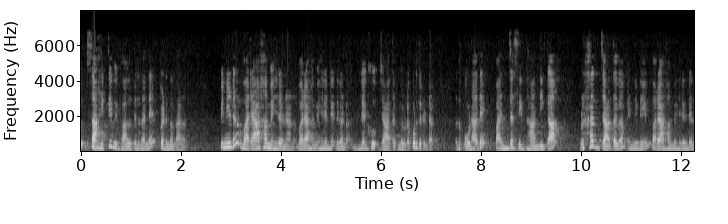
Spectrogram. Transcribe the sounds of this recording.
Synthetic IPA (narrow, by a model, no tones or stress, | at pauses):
umsaːɦit̪jɐʋibʱaːɡɐt̪ːilt̪ɐnːe̞pe̞ɽunːɐðaːɳɨ | pinːiːɽɨʋɐɾaːɦɐmeɦiɾɐnaːɳɨʋɐɾaːɦɐmeɦiɾɐndeðɨkɐɳɖɐ̰leɡʱud͡ʑaːd̪ɐɣɐmeʋiɽe̞ko̞ɽut̪ːiʈːuɳɖɨ | ɐðɨkuːɽaːðe̞pɐɲd͡ʑɐsid̪ʱːaːnd̪iɣɐ | brɨhɐt̪̚d͡ʑaːd̪ɐɣɐme̞nːiðejumʋɐɾaːɦɐmeɦiɾɐnde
